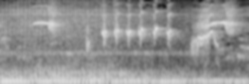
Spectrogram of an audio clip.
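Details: Oriental magpie-robin singing, a lure recording meant to get other birds singing, its song said to carry mimicked birds. A quick run of six clipped whistled notes sits between slurred high phrases, all over a loud low engine-like rumble.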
